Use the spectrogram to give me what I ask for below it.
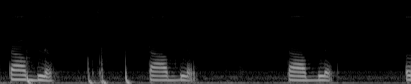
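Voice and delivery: "ताब्ल" with silent final e and a short uh; French "ताब्ल" with a faint schwa at the end; French table. Shown as a demonstration. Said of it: "अ की आवाज़ आ रही ना".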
